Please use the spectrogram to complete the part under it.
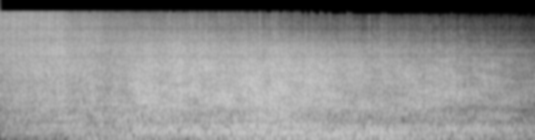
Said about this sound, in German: Zur Verfügung stehen dem französischen Präsidenten für einen Atomschlag Rafale-Kampfjets, die vom Flugzeugträger Charles de Gaulle oder ihren Basen in Frankreich starten könnten.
